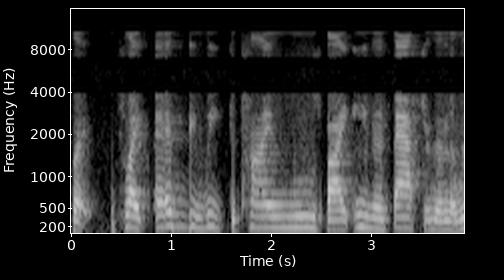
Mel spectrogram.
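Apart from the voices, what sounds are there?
None of the usual background noises is heard.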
